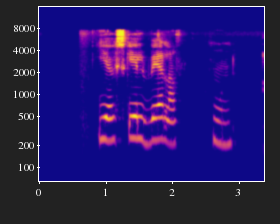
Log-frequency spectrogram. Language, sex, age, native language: Icelandic, female, 10, Icelandic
